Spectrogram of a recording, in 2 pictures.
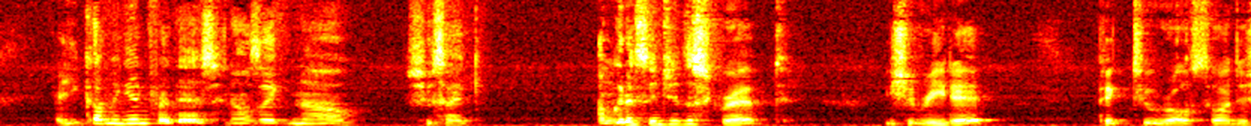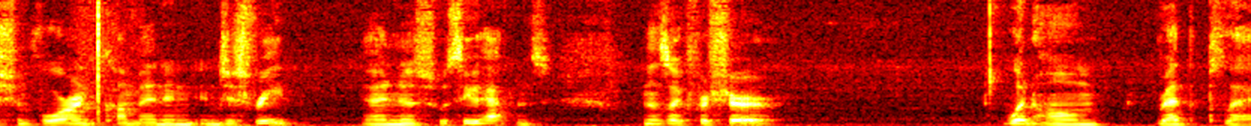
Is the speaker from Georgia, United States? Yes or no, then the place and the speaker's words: yes; Georgia, United States; moved away as an adult; I'm still this kid from Georgia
